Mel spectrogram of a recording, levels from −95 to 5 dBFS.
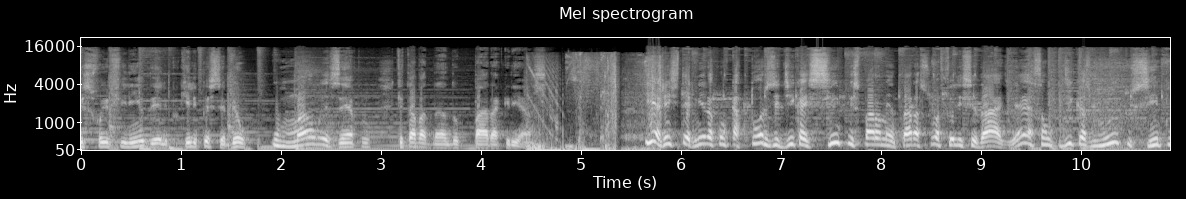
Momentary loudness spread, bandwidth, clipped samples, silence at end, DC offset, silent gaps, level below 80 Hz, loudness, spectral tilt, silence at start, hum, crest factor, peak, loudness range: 9 LU; 16 kHz; under 0.1%; 0 s; under 0.1%; none; -28 dBFS; -11 LUFS; -4.5 dB/octave; 0 s; none; 10 dB; 0 dBFS; 3 LU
